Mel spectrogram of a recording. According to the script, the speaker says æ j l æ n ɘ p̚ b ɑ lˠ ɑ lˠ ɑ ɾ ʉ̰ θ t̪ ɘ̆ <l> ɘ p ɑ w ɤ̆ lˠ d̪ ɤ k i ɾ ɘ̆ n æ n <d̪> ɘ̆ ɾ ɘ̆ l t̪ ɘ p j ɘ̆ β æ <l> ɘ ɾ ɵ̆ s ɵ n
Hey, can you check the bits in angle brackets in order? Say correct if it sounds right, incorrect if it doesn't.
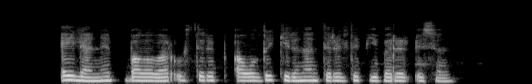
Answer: incorrect: ɾ, incorrect: t̪, incorrect: ɾ

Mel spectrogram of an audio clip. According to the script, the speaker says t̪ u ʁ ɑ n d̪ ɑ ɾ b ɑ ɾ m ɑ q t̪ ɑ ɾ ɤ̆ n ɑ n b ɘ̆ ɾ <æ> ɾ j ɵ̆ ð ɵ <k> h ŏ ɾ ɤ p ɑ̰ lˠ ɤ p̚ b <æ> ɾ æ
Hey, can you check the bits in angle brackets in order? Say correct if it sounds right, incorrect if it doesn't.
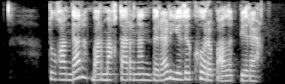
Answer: correct, correct, incorrect: i

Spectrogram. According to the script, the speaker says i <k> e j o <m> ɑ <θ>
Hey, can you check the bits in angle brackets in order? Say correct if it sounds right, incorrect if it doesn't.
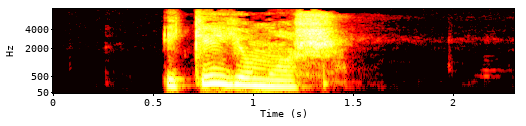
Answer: correct, correct, incorrect: ʃ

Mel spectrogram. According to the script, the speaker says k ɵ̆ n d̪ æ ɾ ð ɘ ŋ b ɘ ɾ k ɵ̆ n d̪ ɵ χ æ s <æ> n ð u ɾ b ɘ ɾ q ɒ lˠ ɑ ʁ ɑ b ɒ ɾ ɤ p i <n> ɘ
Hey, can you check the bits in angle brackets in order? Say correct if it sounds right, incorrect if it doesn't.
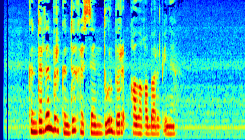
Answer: correct, correct

